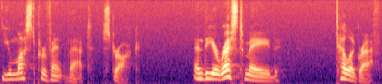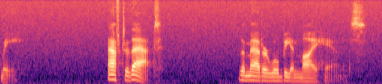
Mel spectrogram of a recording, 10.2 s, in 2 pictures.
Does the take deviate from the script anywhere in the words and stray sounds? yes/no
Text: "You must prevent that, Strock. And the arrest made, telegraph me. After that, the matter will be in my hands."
no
